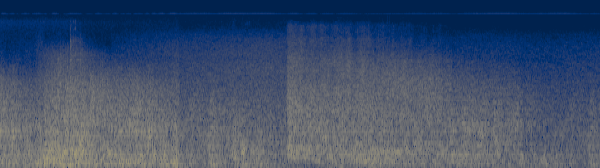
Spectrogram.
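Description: Thunderstorm: long rumbling thunder, with a fresh rumble about three seconds in that slowly fades.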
